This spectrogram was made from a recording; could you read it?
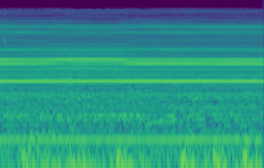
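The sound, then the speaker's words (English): A shooting gallery target, a witch nestled between two clowns, sets off a loud, steady electric buzzer that drones without a break for the full two seconds, its harsh tone holding constant over a low rumble of background noise, with no voices. “The witch nestled between two clowns, Elizabeth's favorite, sets off a buzzer loud enough to make kids jump.”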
